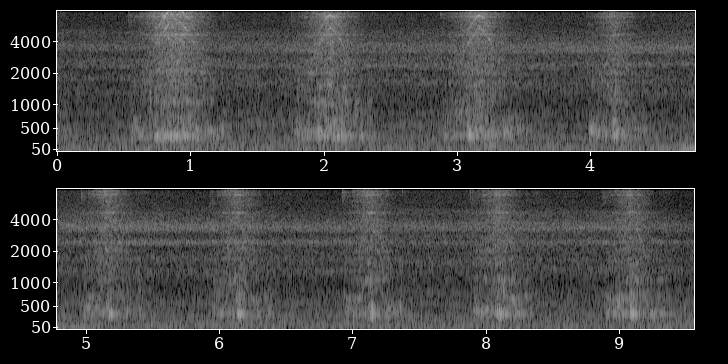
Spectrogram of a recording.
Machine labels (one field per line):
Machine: slide rail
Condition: abnormal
